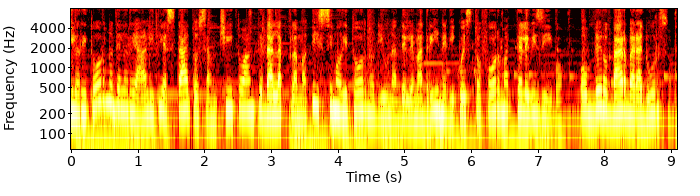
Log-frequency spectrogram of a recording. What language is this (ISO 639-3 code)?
ita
